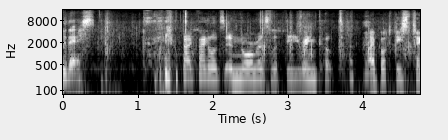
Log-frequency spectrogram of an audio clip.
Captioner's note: giggles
